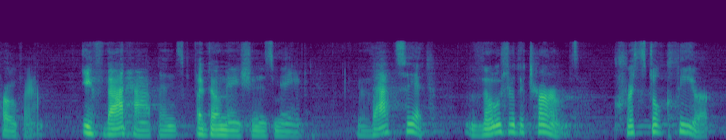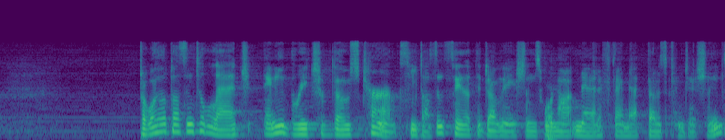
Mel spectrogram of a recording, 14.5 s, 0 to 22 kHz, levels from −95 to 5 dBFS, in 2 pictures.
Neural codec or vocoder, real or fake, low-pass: codec, 44.1 kHz, 2.6 kbps, SNAC; fake; 7.2 kHz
